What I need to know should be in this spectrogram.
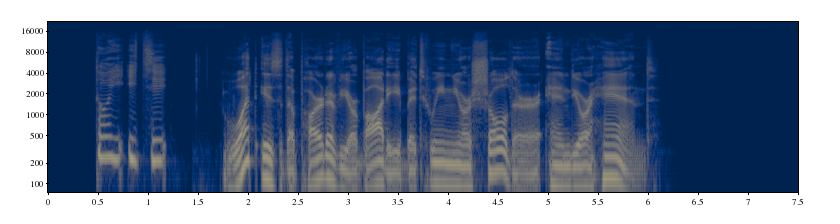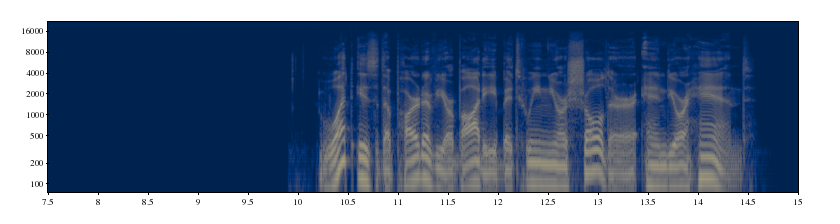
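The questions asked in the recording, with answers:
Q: What is the part of your body between your shoulder and your hand?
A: the arm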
